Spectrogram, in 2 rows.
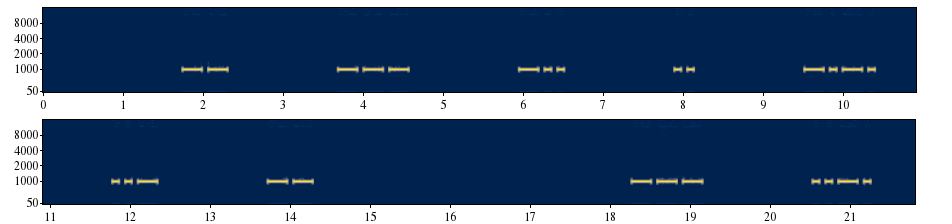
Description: Morse code, heard as a keyed tone, about 15 wpm, spaced as for 5 wpm, 1000 Hz. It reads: MODICUM OF
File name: qotdfiles / 5wpm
